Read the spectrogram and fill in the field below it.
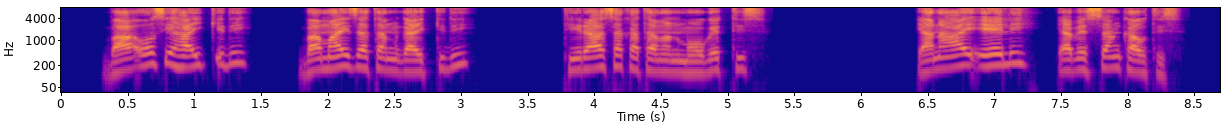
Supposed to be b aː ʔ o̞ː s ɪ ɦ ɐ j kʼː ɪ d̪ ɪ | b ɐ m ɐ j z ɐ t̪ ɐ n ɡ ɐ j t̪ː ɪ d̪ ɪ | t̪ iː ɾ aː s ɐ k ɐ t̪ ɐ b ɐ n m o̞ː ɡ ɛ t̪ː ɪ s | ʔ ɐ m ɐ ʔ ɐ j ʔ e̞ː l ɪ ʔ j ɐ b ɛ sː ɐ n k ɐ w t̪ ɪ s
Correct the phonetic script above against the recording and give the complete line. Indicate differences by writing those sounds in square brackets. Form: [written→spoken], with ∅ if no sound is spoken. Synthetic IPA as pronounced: b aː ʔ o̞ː s ɪ ɦ ɐ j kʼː ɪ d̪ ɪ | b ɐ m ɐ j z ɐ t̪ ɐ n ɡ ɐ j t̪ː ɪ d̪ ɪ | t̪ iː ɾ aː s ɐ k ɐ t̪ ɐ [b→m] ɐ n m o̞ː ɡ ɛ t̪ː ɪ s | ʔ ɐ [m→n] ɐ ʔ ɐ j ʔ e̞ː l ɪ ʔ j ɐ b ɛ sː ɐ n k ɐ w t̪ ɪ s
